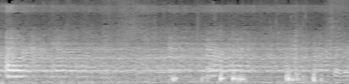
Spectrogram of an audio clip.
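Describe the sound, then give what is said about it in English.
A dense, steady hum of many bees buzzing in Greece, recorded by Rob Kessler: a continuous droning swarm with individual insects flaring louder now and then as they pass. “This buzzing sound was installed in a wooden hive in the handkerchief tree in the Botanic Gardens.”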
